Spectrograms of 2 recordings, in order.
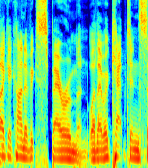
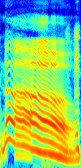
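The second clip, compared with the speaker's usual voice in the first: chorus no; 9 semitones higher than usual. Retold or imitated. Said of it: "they're all like".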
